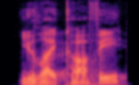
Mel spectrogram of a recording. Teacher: For instance, if you say you like coffee with a rising tone, it sounds like you're checking. But if you say you like coffee, with a falling tone, it sounds like you're stating a fact.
